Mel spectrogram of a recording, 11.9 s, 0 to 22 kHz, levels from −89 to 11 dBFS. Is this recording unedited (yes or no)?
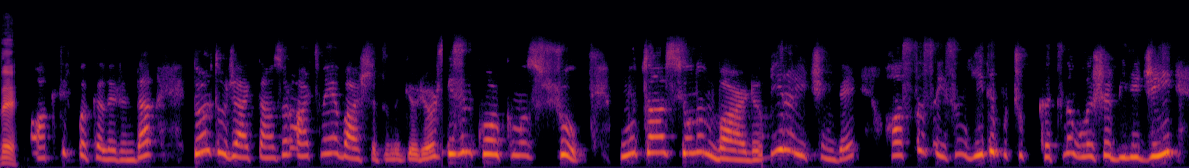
yes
